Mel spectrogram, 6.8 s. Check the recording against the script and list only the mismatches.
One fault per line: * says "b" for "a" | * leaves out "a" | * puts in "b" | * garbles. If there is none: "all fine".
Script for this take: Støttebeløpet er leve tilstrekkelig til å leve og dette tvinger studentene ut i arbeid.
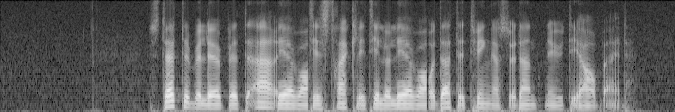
all fine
